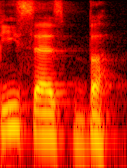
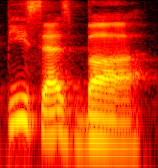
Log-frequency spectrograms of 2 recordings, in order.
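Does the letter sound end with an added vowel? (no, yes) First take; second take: no; yes. First: The letter sound is a bare consonant. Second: The letter sound has an added vowel. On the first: The speaker calls it right. "instead of saying" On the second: The speaker calls it wrong. "they'll add a sound to the end of it"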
